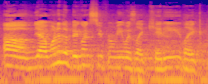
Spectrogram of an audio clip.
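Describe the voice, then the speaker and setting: A young woman with a husky, rough voice, talking casually and slangily in a bar about her band, often laughing. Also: mid-range voice, moderate pace, a crowd in the background, poor audio. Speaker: band member. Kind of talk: casual chat.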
